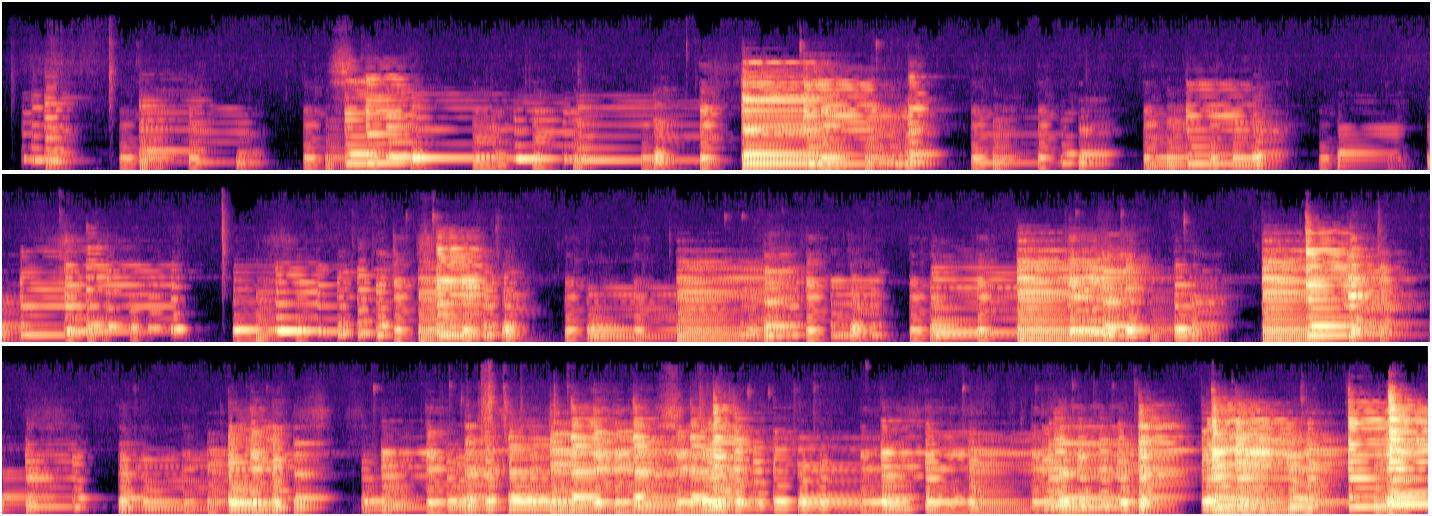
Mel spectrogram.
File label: Tango At The Bar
